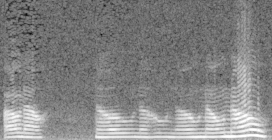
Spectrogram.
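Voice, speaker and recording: A bubbly teenage schoolgirl, as a woman reads her out, blurting her lines loud and high with excitement. Her voice stays fairly level in tone, with little melodic swing. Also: unhurried, a little hiss or hum, close to an everyday voice, rough recording. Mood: panicked.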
